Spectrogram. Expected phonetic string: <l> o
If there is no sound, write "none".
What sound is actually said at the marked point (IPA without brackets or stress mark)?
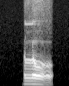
l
